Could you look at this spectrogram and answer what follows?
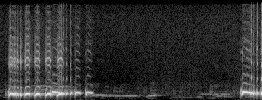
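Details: Bangkok-type zebra dove in breeding condition giving a fast series of bubbling coos that rise at the end and trail into a soft, low hum, then a new phrase starts after a silence.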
